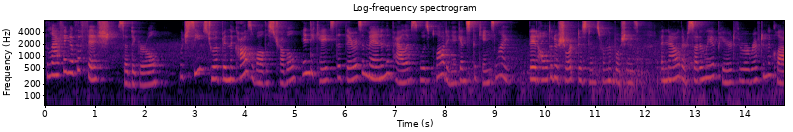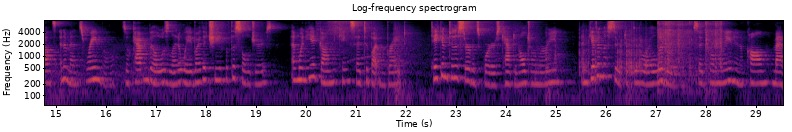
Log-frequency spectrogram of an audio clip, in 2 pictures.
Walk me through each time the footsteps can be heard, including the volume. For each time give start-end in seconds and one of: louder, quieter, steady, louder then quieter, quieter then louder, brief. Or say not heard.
not heard.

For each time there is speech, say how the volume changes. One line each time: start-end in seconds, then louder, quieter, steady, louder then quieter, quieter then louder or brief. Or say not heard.
0.0-29.5 steady.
